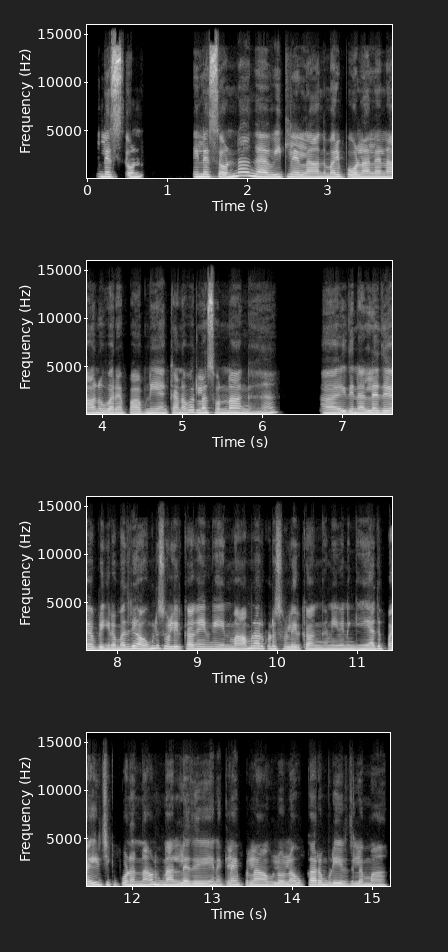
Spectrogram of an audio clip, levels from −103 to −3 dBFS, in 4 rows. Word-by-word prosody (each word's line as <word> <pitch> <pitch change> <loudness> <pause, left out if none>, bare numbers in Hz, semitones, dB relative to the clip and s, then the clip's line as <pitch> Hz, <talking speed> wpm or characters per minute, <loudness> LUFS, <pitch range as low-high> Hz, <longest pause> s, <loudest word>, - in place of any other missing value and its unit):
இல்ல 240 -1 +1 0.2
சொன் 210 -1 -1 0.7
இல்ல 245 0 +4 0.2
சொன்னாங்க, 275 +7 +2 0.2
வீட்லயல்லாம். 215 -4 +1
"அந்த 200 0 -1
மாரி 215 +1 +2
போலாம்ல்ல, 210 -2 +2
நானும் 205 +3 0
வரேன்ப்பா." 195 -1 -2
அப்படீன்னு. 195 +3 -2
என் 195 - -3
கணவர்லாம் 235 +4 +1
சொன்னாங்க. 210 -1 +1 0.9
"அ - - -3 0.2
இது 210 - -1
நல்லது." 215 +2 +2
அப்படீங்கிற 200 -1 -1
மாதிரி 220 +6 +1
அவங்களும் 245 +5 0
சொல்லியிருக்காங்க. 220 -1 0
இவங்க 220 0 -1
என் 195 -1 0
மாமனார் 245 +6 +1
கூட, 235 0 -1
சொல்லியிருக்காங்க. 205 -2 -2
"நீ 185 - -1
வேண் 190 0 -1
எங்கேயாவது 195 +5 -1
பயிற்சிக்கு 225 +3 -1
போனன்னா, 195 -1 0
உனக்கு 215 -4 0
நல்லது. 195 0 0 0.2
எனக்குலாம் 200 +4 -2
இப்படிலாம் 205 +1 -2
அவ்வளோலாம் 200 +3 -2
உட்கார 225 +1 -1
முடியறதில்லம்மா. 185 -2 -2
210 Hz, 150 wpm, -23 LUFS, 195-225 Hz, 0.9 s, இல்ல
